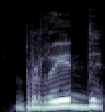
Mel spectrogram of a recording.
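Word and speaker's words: bryd: English as the word b-r-y-d most likely pronounced breed brid that it would have been just more of a a long I sound brid uh and then eventually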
